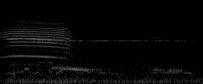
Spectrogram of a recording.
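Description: A single animal call, about three quarters of a second long, right at the start, followed by a faint, thin, steady high whine with a few faint chirps beneath it.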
